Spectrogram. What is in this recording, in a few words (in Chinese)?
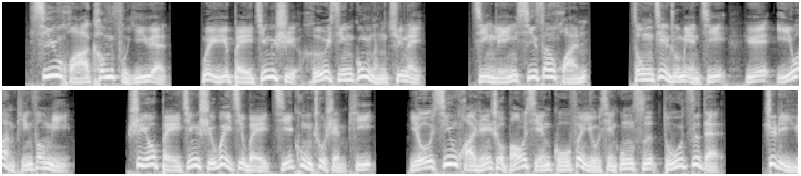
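男62（正式）; 新华康复医院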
